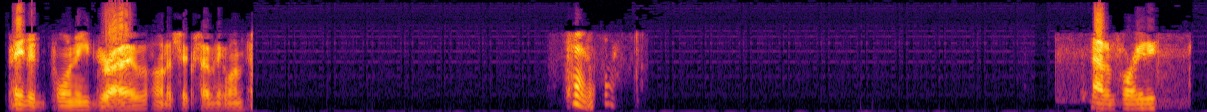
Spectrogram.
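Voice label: Sheriff East County, scanner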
